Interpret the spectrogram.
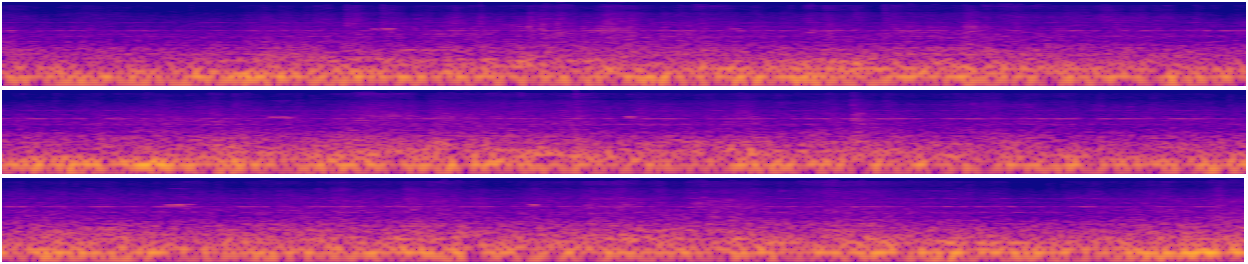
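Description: Freight train's cars rolling past at close range: a steady rumble of steel wheels on rail, with faint clicking.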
